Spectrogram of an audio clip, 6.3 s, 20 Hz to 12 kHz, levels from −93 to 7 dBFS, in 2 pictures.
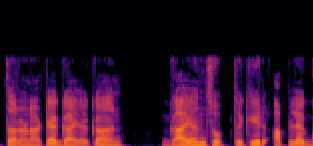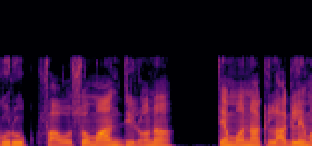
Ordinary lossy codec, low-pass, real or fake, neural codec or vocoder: none; 7.2 kHz; real; none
